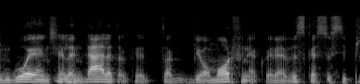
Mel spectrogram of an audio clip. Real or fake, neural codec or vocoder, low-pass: fake; vocoder, 22.05 kHz, 80 mel bands, WaveNeXt; 9.9 kHz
